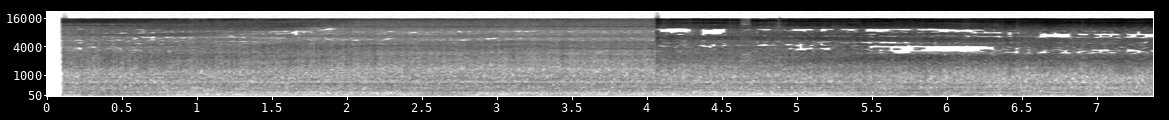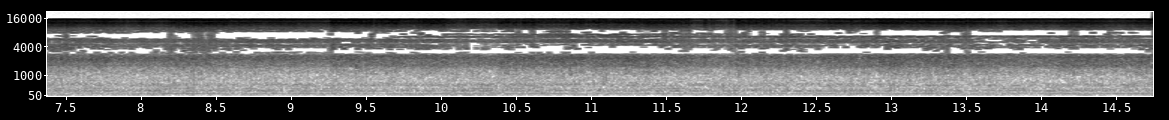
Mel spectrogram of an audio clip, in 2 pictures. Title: Peerless Surgical Diathermy Machine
